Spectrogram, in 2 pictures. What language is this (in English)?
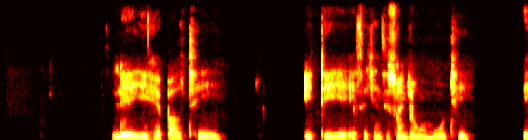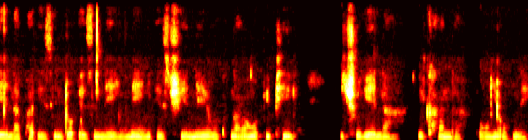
North Ndebele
